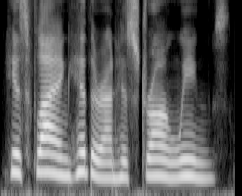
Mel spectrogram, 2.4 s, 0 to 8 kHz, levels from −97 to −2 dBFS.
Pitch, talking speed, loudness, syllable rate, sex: 220 Hz, 200 wpm, -17 LUFS, 4.0 syllables/s, female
